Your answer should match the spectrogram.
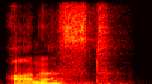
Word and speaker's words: honest: Un par de palabras más con la H al principio que no suena. Tenemos honest de honesto, hour de hora, honor de honor.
